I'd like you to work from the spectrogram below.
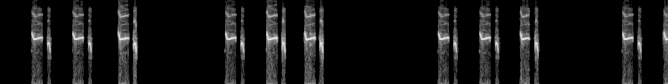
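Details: Male prinia, its song used as a lure for trapping wild birds: loud, clean bursts of two or three sharp, high squeaky chips, the first with a bright whistled stroke, repeated in quick groups of three with short pauses between groups.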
